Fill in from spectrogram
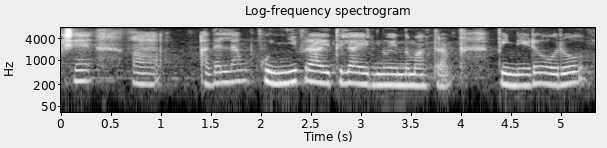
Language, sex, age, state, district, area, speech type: Malayalam, female, 18-30, Kerala, Thrissur, rural, spontaneous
